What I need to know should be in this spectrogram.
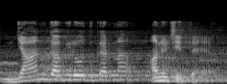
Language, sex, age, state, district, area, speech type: Hindi, male, 18-30, Bihar, Darbhanga, rural, spontaneous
